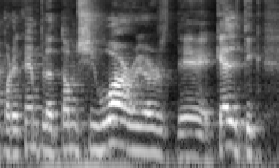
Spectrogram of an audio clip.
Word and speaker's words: Celtic: ejemplo, Tom Warriors de Keltic. Yo le decía Celtic Frost, pero se dice Keltic. Me parece bizarro decir Keltic, pero bueno, se pronuncia Keltic Frost.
